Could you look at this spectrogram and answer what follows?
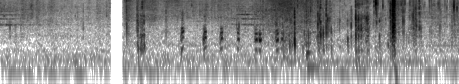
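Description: Backyard chickens cluck and murmur nearby in a series of short, irregular calls over a steady low background hum, with a brief dropout near the start and no voices.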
